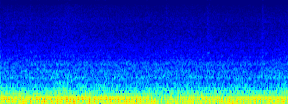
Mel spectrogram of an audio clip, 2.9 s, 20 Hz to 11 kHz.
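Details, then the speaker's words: Straight-piped V8 Chrysler 300, after fitting muffler/resonators, at highway cruise with windows up: steady low rumble, no cabin drone, earlier noise gone; normal highway cruise without exhaust drone. "It's gone. The noise I was hearing before is gone. And that's all I wanted."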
